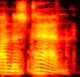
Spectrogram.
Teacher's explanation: four is anna best two unstressed syllable plus one stressed syllable first two syllables are unstressed and the third syllable is given importance or stress · we give importance to the last one only stand okay and these two syllables are not given importance such kind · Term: anapest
